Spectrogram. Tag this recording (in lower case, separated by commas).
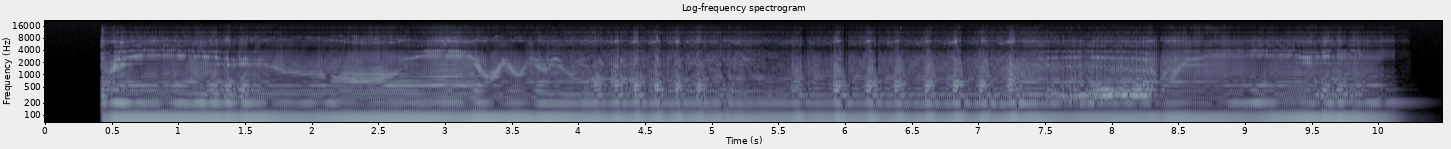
music, musical instrument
